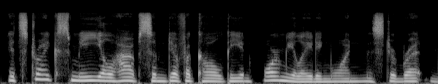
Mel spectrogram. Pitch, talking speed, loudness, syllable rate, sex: 155 Hz, 165 wpm, -20 LUFS, 5.0 syllables/s, male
